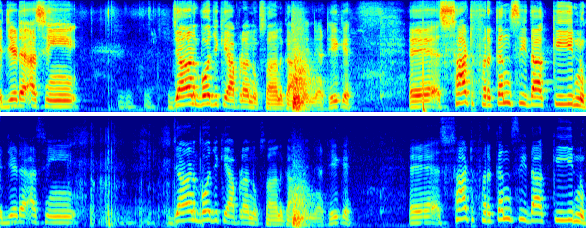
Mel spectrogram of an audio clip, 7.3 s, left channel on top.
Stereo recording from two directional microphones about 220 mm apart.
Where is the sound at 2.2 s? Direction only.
Centre (ahead or behind).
